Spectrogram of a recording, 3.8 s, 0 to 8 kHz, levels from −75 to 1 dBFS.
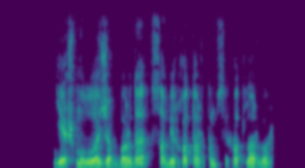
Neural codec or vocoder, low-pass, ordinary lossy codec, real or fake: none; 7.2 kHz; AAC, 48 kbps; real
